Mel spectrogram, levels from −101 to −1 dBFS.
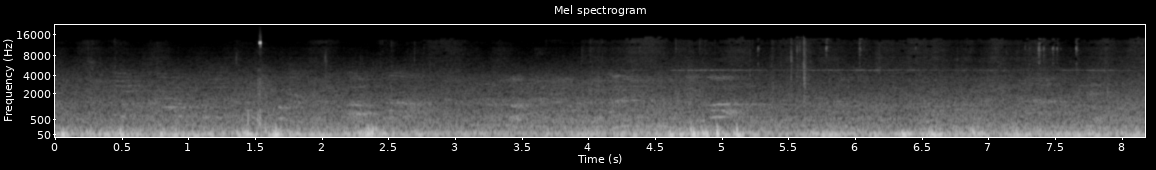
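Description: At about 1.45 to 1.55 s there's a short patch of DAB burbling. Weak reception let bit errors slip past error correction into the MP2 data, so wrong samples put short blips of noise into single sub-bands across 7 frames. It comes through as brief blips of noise over the sound.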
